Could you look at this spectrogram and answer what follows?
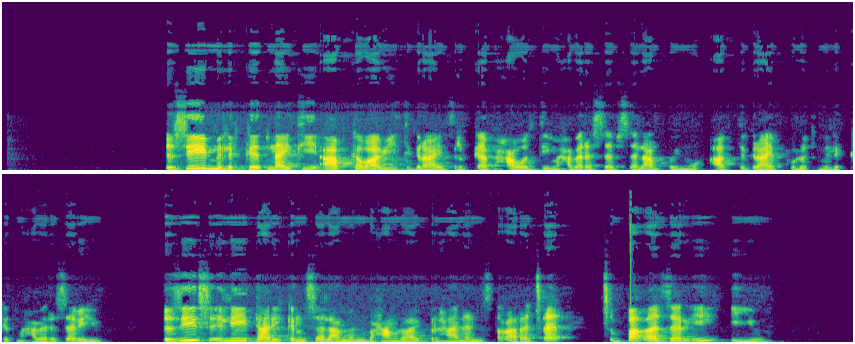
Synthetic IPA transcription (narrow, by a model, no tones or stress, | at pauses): ʔɨzimɨlɨkːɨt̪najt̪ʰiʔaβkʰɐβaβit̪ʰɨɡɾajzɨɾɨkːɐβħawɔlt̪ʰimaħbɐɾɐsɐβsɐlamkʰo̞jnuʔa̰βt̪ʰɨɡɾajfulut̪ʼmɨlɨkːɨt̪maħβɐɾɐsɐβɨjːu | ʔɨzisɨʔlit̪ʰaɾikɨnsɐlamɨnbɨħamlɐwajbɨɾɦanɨnzɨt̪ʰɐχʼɐɾɐt͡sʼɐ | t͡sʼɨbːaχʼɐzɐɾʔiɨjːu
